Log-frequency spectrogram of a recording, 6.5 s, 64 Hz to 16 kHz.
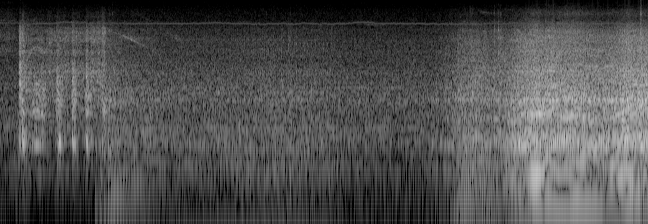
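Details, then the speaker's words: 2016 Mazda CX-9 with the 2.5L Skyactiv-G direct-injection four-cylinder, starting and revving; a light, quick ticking of about three per second over the engine is normal direct-injection injector noise. "This is the company's 2.5 liter Skyactiv G gasoline direct injection 4-cylinder with a high compression ratio. And the ticking noise,"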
